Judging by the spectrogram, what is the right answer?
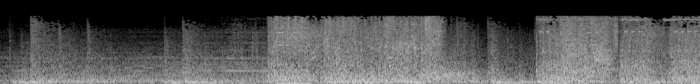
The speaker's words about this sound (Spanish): Daggy, afectado por la pérdida, se levanta con rabia y abre fuego contra los policías de fuera, a través de la ventana.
